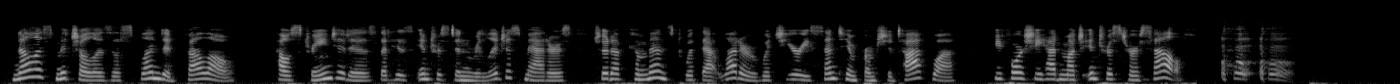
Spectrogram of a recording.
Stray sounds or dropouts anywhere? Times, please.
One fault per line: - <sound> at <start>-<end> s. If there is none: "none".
- cough at 12.2-13.0 s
